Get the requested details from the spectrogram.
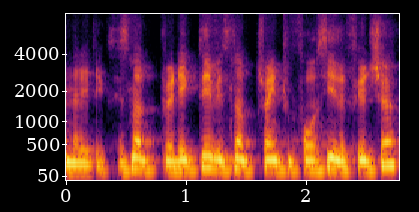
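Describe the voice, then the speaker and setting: A man's voice carries a dark, mellow tone and ordinary pitch variation. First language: not English. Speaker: tech founder and data strategy speaker. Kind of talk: online lecture. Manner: hesitant, many fillers.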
